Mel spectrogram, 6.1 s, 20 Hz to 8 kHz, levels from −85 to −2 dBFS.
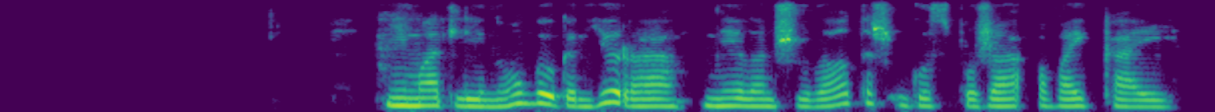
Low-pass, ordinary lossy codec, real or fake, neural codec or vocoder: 7.2 kHz; Opus, 32 kbps; real; none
